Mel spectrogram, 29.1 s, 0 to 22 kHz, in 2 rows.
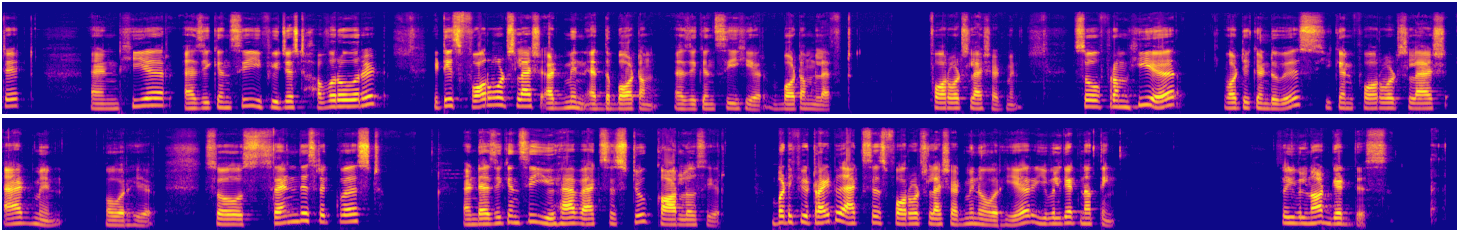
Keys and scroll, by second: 10.4 alt+Tab, 14.1-15.5 typing, 17.2 ctrl+space, 28.6 Return, 28.6 typing.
